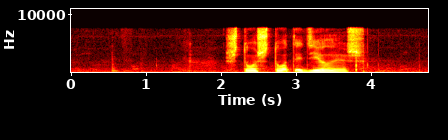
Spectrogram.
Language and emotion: Russian, neutral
